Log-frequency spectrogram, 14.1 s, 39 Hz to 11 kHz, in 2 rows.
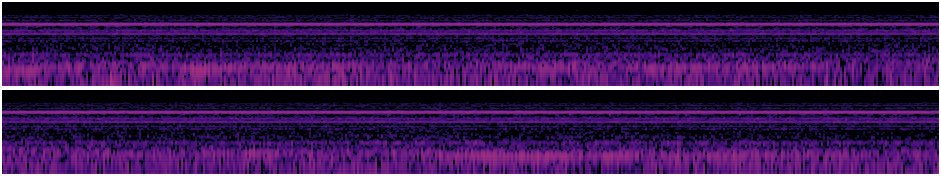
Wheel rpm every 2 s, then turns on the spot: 0, 0, 0, 0, 0, 0, 0.
none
